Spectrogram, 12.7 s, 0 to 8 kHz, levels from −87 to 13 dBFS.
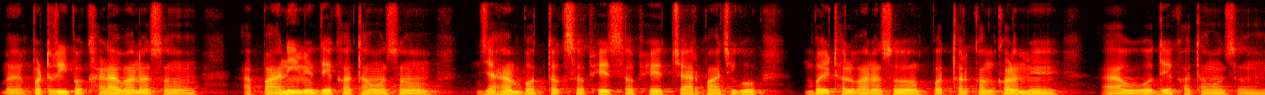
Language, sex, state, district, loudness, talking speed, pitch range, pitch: Bhojpuri, male, Uttar Pradesh, Deoria, -21 LUFS, 140 wpm, 105-110 Hz, 105 Hz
